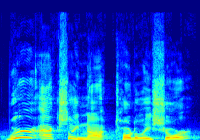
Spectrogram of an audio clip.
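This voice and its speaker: A man's voice: high-pitched, wildly swooping pitch, normal speed, a bit bright, exaggerated voice. Man playing a campy, sardonic undead avenger. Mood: wry. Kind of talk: audio play acting.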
